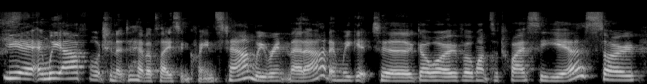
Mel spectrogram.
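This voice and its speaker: Kiwi woman in her forties, slightly low voice. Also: lively intonation, normal speed, fairly bright tone. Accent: New Zealand. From New Zealand. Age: 40s. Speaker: podcast guest, recovery coach. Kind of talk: conversational personal storytelling.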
